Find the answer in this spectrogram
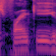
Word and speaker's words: Franke: her name it is Frankie the E is pronounced so Rudy Frankie and Jody hillebrand have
